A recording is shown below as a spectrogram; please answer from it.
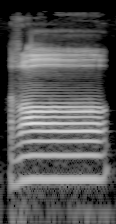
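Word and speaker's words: ر: র এভাবে উচ্চারণ করে যখন র উচ্চারণ করবেন তখন জিহ্বাটা উপরের তালুর সাথে সর্বোচ্চ দুইবার বাড়ি খাবে যেমন র র অনেকে ভুল করে বলে র এইভাবে বলে সহি উচ্চারণ হলো র র উচ্চারণের ক্ষেত্রে অনেকে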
